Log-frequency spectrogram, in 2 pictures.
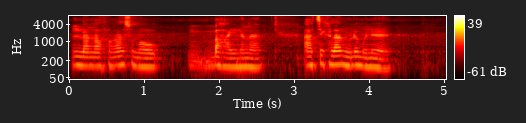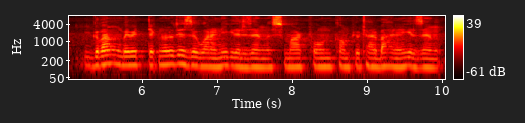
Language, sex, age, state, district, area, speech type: Bodo, male, 18-30, Assam, Kokrajhar, rural, spontaneous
